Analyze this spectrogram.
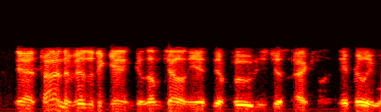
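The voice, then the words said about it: Slight South Louisiana accent. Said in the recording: “I'm from South Louisiana, you know. I've been here 22 years, but still, you know, I have a bit of an accent.”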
